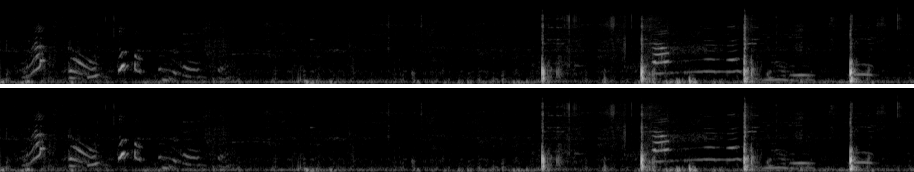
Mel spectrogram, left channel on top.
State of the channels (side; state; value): both; identical; correlation 1.00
